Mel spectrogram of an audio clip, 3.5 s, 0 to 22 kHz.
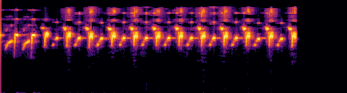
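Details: European goldfinch, Málaga recording from 2020 of clean competition song used to tutor young birds: a rapid run of bright twittering notes repeated over about three seconds, with no other sounds.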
